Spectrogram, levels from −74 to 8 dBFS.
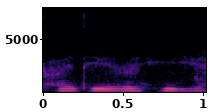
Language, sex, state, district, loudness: Hindi, female, Uttar Pradesh, Budaun, -35 LUFS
